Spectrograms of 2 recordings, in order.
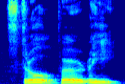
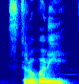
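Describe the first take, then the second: First: "strawberry" slowly as straw, ber, ry; split into syllables. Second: Said in the usual way. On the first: Shown as a demonstration. Teacher showing children three syllables, "strawberry" split slowly. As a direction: say "strawberry" in three separate beats. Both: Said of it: "كلمات فيها تلات مقاطع صوتية".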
